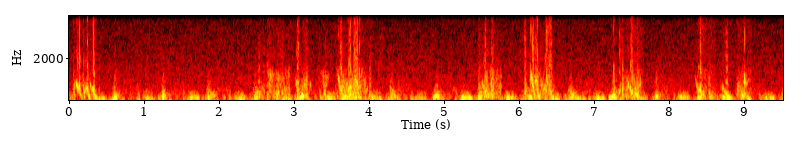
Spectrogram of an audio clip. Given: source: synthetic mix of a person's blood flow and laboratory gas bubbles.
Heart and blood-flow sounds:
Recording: Doppler ultrasound of blood flow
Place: precordium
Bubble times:
0.03-0.40 s: bubbles
2.51-3.23 s: bubbles
3.33-3.47 s: bubbles
3.54-4.04 s: bubbles
5.42-5.77 s: bubbles
6.07-6.48 s: bubbles
7.22-7.67 s: bubbles
8.34-8.63 s: bubbles
8.67-8.83 s: bubbles
8.88-9.10 s: bubbles
9.46-9.53 s: bubbles
From the record:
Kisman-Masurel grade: 232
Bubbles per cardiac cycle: several, 3 to 8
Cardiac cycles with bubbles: 50 to 99%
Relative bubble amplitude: moderate (0.250 to 0.450)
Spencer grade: 3 (all of the cardiac periods contain showers or single bubble signals, but not dominating or overriding the cardiac motion signals)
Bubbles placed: anywhere in the cardiac cycle

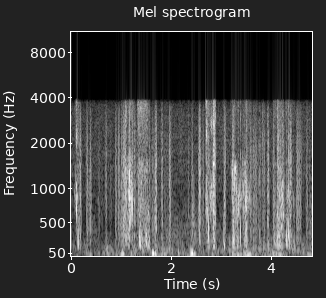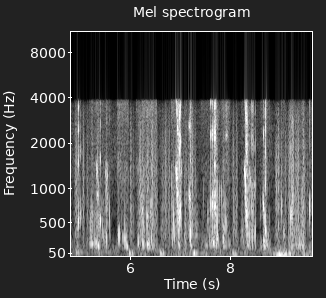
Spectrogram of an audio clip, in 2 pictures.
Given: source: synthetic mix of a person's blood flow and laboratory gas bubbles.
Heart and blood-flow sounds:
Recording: Doppler ultrasound of blood flow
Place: subclavian vein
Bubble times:
0.00-0.02 s: bubbles
0.05-0.18 s: bubbles
1.01-1.25 s: bubbles
1.31-1.58 s: bubbles
2.67-2.90 s: bubbles
3.03-3.09 s: bubbles
3.17-3.56 s: bubbles
4.04-4.47 s: bubbles
4.91-5.03 s: bubbles
5.17-5.62 s: bubbles
5.73-5.97 s: bubbles
6.12-6.53 s: bubbles
6.80-7.29 s: bubbles
7.41-8.01 s: bubbles
8.21-8.52 s: bubbles
8.58-8.79 s: bubbles
9.00-9.11 s: bubbles
9.17-9.51 s: bubbles
9.56-9.64 s: bubbles
From the record:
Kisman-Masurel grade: 233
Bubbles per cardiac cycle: several, 3 to 8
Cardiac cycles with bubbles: 50 to 99%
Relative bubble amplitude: loud (0.450 to 0.775)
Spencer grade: 3 (all of the cardiac periods contain showers or single bubble signals, but not dominating or overriding the cardiac motion signals)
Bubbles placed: anywhere in the cardiac cycle

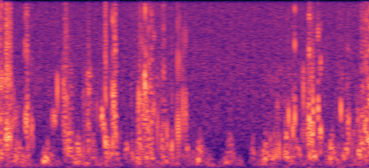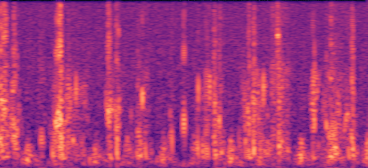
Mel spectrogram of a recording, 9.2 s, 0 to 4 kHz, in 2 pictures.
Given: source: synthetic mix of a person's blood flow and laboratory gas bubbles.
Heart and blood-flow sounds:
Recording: Doppler ultrasound of blood flow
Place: precordium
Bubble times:
0.00-0.25 s: bubbles
0.29-0.43 s: bubbles
0.64-0.94 s: bubbles
1.02-1.53 s: bubbles
1.61-2.36 s: bubbles
3.34-4.04 s: bubbles
4.20-4.91 s: bubbles
5.09-5.74 s: bubbles
5.93-6.16 s: bubbles
6.22-6.49 s: bubbles
6.70-6.80 s: bubbles
6.87-6.96 s: bubbles
7.06-7.45 s: bubbles
7.58-8.25 s: bubbles
8.48-9.12 s: bubbles
From the record:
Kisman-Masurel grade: 333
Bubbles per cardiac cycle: rolling drumbeat, 9 or more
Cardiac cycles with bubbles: 50 to 99%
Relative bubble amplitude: loud (0.450 to 0.775)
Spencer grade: 3 (all of the cardiac periods contain showers or single bubble signals, but not dominating or overriding the cardiac motion signals)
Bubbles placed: only in the low amplitude regions of the cardiac cycle

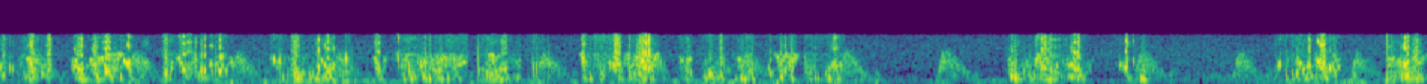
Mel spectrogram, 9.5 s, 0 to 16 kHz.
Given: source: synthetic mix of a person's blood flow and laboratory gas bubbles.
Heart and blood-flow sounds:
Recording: Doppler ultrasound of blood flow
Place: subclavian vein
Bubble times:
0.00-0.36 s: bubbles
0.43-1.00 s: bubbles
1.07-1.55 s: bubbles
1.80-2.35 s: bubbles
2.47-3.12 s: bubbles
3.18-3.48 s: bubbles
3.51-3.64 s: bubbles
3.86-4.44 s: bubbles
4.51-4.62 s: bubbles
4.67-5.06 s: bubbles
5.10-5.64 s: bubbles
6.70-7.29 s: bubbles
7.42-7.68 s: bubbles
8.48-9.09 s: bubbles
9.24-9.52 s: bubbles
From the record:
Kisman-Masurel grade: 333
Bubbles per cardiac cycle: rolling drumbeat, 9 or more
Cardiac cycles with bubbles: 50 to 99%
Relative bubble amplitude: loud (0.450 to 0.775)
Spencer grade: 3 (all of the cardiac periods contain showers or single bubble signals, but not dominating or overriding the cardiac motion signals)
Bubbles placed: anywhere in the cardiac cycle

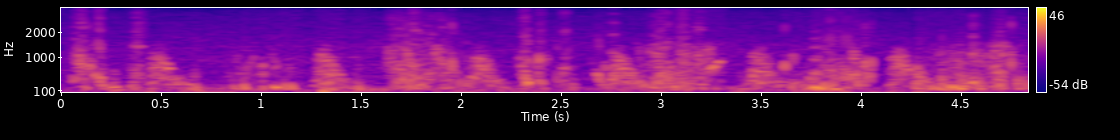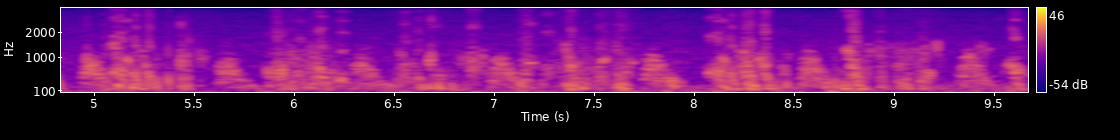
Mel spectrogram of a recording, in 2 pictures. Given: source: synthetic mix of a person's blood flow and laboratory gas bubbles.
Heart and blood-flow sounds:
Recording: Doppler ultrasound of blood flow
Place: subclavian vein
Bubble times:
0.03-0.44 s: bubbles
0.64-0.71 s: bubbles
0.78-1.22 s: bubbles
1.27-1.41 s: bubbles
1.45-1.53 s: bubbles
1.60-2.07 s: bubbles
2.27-2.59 s: bubbles
2.65-2.81 s: bubbles
2.85-3.33 s: bubbles
3.36-3.52 s: bubbles
3.58-4.08 s: bubbles
4.22-4.87 s: bubbles
4.93-5.00 s: bubbles
5.03-5.59 s: bubbles
5.83-6.41 s: bubbles
6.46-7.02 s: bubbles
7.11-7.74 s: bubbles
7.87-7.95 s: bubbles
8.04-8.57 s: bubbles
8.63-9.27 s: bubbles
9.41-9.48 s: bubbles
9.53-9.67 s: bubbles
From the record:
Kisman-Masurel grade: 342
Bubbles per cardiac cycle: rolling drumbeat, 9 or more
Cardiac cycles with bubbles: 100%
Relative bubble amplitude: moderate (0.250 to 0.450)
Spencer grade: 3 (all of the cardiac periods contain showers or single bubble signals, but not dominating or overriding the cardiac motion signals)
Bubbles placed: anywhere in the cardiac cycle

